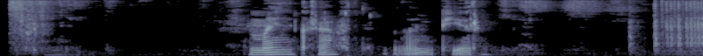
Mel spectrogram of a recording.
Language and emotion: Russian, neutral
